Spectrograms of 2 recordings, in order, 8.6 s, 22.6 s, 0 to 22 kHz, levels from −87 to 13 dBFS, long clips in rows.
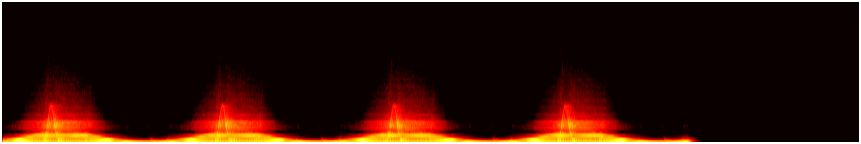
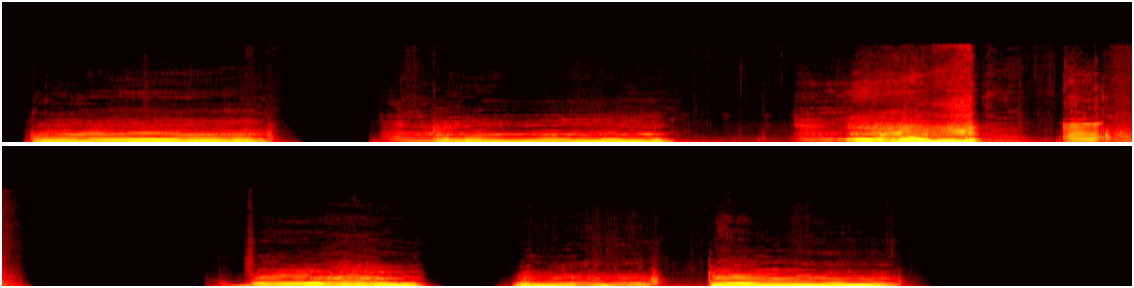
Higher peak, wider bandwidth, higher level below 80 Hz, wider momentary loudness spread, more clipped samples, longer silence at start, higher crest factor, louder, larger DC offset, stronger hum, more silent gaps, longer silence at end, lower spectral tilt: about the same, -2 dBFS vs -4 dBFS; second, 6 kHz vs 7 kHz; first, -48 dBFS vs -56 dBFS; second, 10 LU vs 18 LU; neither; second, 0 s vs 0.3 s; about the same, 14 dB vs 16 dB; about the same, -16 LUFS vs -18 LUFS; neither; neither; second, none vs 3.02-3.67 s, 11.61-13.32 s, 15.73-16.20 s; second, 1.7 s vs 2.3 s; about the same, -9 dB/octave vs -8.5 dB/octave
